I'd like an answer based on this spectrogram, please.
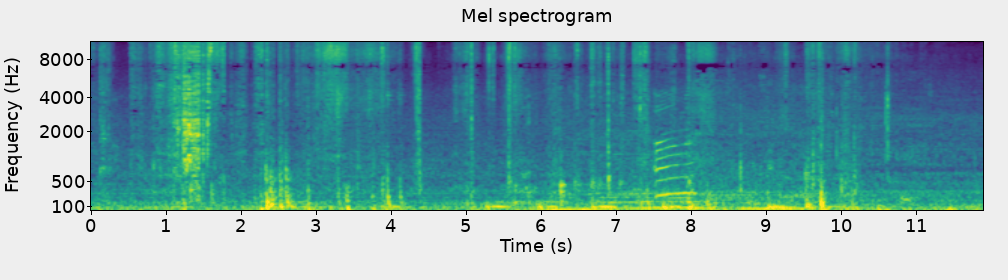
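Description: Handling noise as discarded parts and their packaging are moved about: rustling and scraping with scattered knocks and clicks.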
